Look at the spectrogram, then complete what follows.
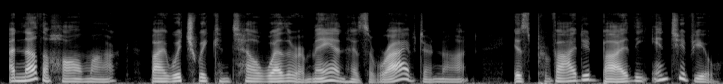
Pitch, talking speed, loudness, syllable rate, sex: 145 Hz, 165 wpm, -20 LUFS, 4.5 syllables/s, female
